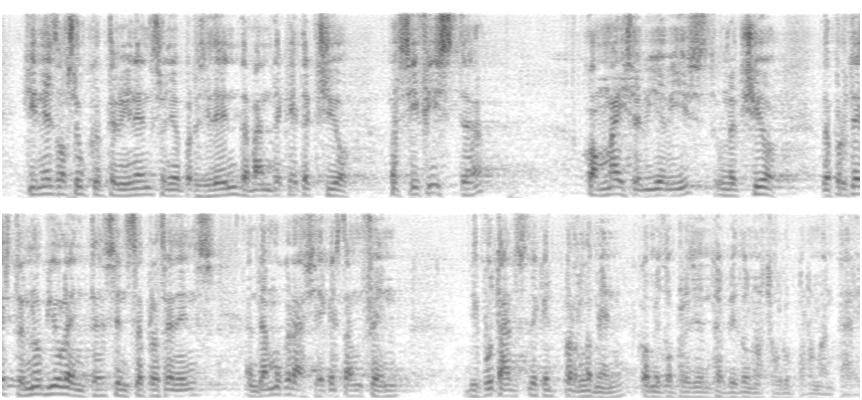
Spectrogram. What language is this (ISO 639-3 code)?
cat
